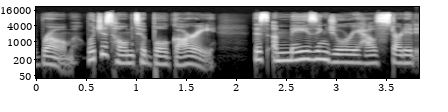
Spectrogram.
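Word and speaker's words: BVLGARI: You see that V, but you're supposed to say a U.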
